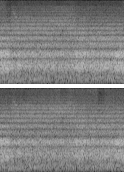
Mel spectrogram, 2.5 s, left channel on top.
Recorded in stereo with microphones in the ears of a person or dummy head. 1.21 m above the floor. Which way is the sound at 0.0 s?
15° left (ahead or behind).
